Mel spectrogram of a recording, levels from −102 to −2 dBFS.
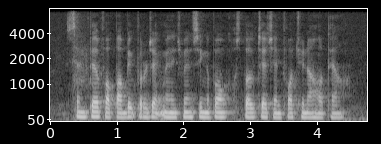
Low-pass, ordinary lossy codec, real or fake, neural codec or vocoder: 7.2 kHz; none; fake; codec, 16 kHz, 4 kbps, FunCodec, trained on LibriTTS, 50 frames a second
